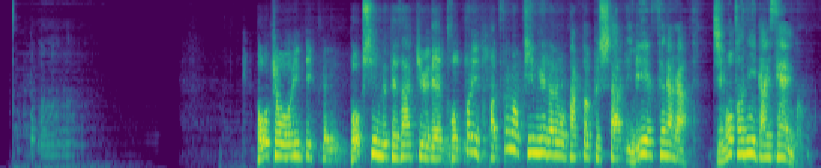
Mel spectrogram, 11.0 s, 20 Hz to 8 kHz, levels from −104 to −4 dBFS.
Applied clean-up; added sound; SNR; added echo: neural mask model DeepFilterNet 3.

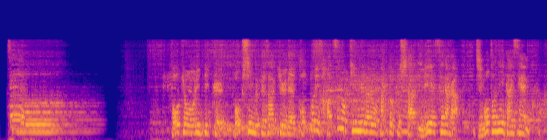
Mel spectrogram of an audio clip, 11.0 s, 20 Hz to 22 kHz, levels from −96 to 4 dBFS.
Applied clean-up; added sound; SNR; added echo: neural separator model SepFormer DNS4.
